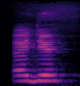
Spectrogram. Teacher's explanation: هو اخد من وسط اللسان اتنين بس، خد بس الجيم والياء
